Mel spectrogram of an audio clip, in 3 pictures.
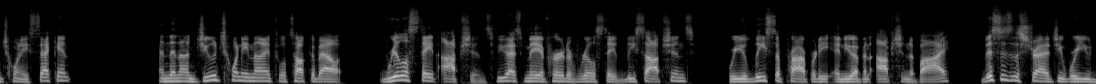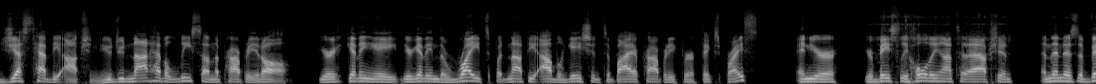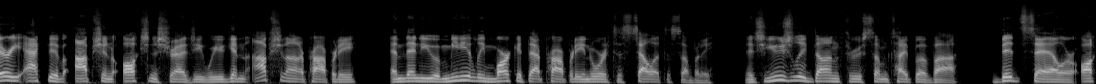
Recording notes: This was a live class recorded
